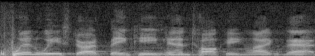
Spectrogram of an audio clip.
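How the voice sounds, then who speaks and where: A man at a fairly slow pace, with ordinary pitch variation. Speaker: lecturer. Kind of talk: lecture.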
